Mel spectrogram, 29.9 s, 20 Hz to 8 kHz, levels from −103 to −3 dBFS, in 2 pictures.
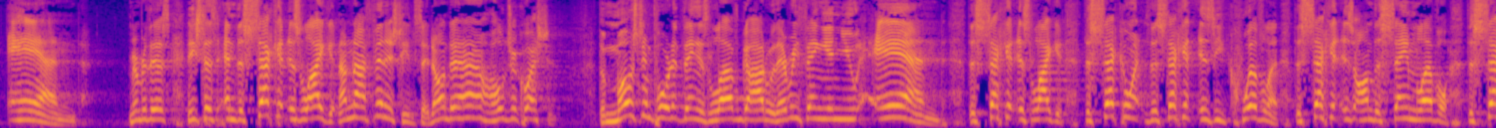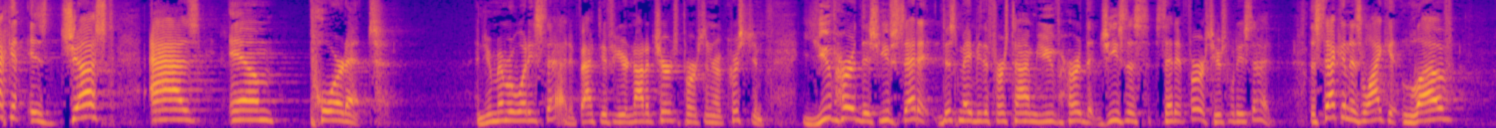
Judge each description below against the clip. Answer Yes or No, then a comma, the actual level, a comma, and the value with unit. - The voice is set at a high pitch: Yes, high, 220 Hz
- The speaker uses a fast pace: Yes, fast, 210 wpm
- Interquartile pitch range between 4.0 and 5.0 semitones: Yes, average, 4.4 semitones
